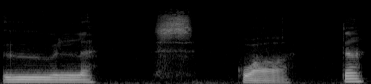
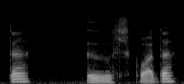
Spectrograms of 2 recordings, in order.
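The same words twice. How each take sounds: First: UL, SQUAW, T separated by clear gaps; syllable-by-syllable pronunciation. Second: "ul, squat" joined into one connected word; whole-word pronunciation. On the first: Teacher showing learners the L with U sound, syllable by syllable. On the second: Teacher giving learners the finished word, said connected. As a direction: run "ul, squat" together. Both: Shown as a demonstration. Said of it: "pronounce the L sound with the U like this".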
